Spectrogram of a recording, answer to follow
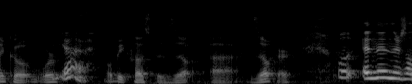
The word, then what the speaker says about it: Zilker: So Zucker Park. Zucker Park. Zucker. Zucker Park. I know I'm saying it wrong. Just throw that out there now. Watch out for the grammar police. It's the big park in the middle of Austin. Zilker. There you go. Zilker.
